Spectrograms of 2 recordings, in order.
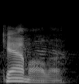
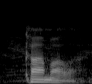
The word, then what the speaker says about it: Kamala: Did I say it right? Kamala? Not Kamala. Kamala.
